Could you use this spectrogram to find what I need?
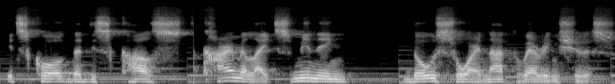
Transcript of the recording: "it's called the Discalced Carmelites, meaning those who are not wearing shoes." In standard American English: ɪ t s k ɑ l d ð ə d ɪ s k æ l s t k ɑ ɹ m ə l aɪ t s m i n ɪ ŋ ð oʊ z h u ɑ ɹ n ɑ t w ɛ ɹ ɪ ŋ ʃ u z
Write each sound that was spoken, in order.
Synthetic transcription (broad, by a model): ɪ t s k ɑ l d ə d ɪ s k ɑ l s k ɑ ɹ m ə l aɪ t s m i n ɪ ŋ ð oʊ s h u ɑ ɹ n ɑ t w ɛ ɹ ɪ ŋ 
